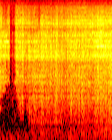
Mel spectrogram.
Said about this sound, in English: Oh. Oh, there's drills, yeah.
